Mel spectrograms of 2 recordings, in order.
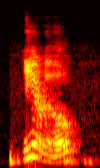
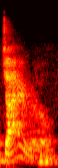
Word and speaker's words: gyro: i mean you know in greek it's supposed to be pronounced hero um in america we call it gyro because that's how it's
